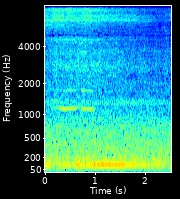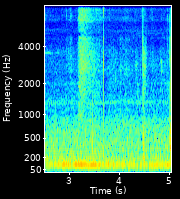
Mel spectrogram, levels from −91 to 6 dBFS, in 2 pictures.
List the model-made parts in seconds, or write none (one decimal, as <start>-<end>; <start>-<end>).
2.9-4.3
